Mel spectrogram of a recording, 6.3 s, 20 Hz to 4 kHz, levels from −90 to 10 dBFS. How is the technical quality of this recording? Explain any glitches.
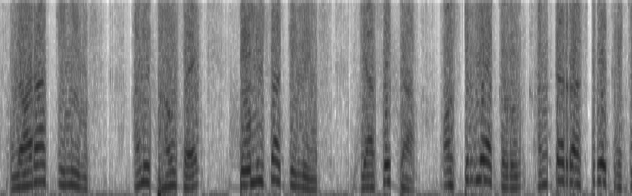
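The quality is poor. The speech is harsh and distorted for the whole clip. It has the narrow telephone band, with nothing above 4 kHz, which fits G.711 telephone coding. The decoding is wrong, though.

The fault is mu-law and A-law mixed up, and it runs from start to finish. The audio was encoded with mu-law but decoded as A-law. The two laws map their 8-bit codes to levels differently. The levels come out scrambled, some too loud and some too quiet. The speech sounds gritty and distorted. Quiet samples are pushed well above silence, so the pauses fill with noise.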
